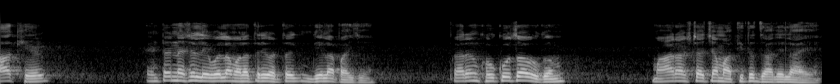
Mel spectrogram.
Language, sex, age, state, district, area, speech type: Marathi, male, 45-60, Maharashtra, Mumbai City, urban, spontaneous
